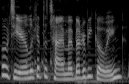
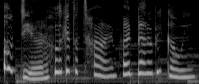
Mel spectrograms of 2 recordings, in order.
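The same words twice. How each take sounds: First: It is said in his normal voice. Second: It is said in an old lady voice.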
